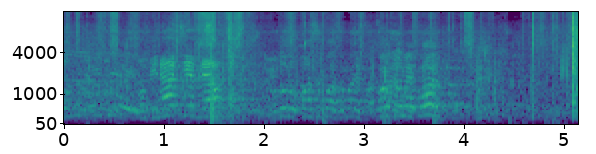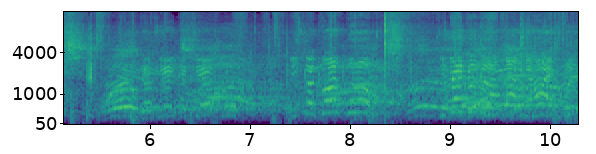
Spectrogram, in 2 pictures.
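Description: Men shouting at ringside, loudest in the second half, in words that are not picked out. Three sharp smacks of kickboxing strikes landing cut through, about a second and a half in, halfway through, and near the end.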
